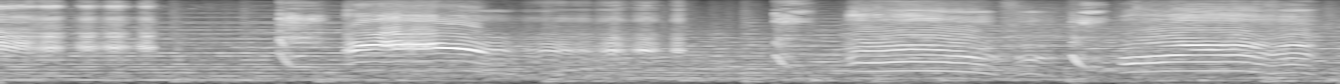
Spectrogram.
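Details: Newborn girl one day after birth, woken while falling asleep by loud knocking: several rising and falling wailing cries over background music; ordinary infant cry.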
